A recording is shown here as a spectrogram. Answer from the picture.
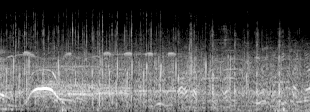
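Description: Stadium crowd applauding and cheering at the end of a marching band's halftime show. Scattered shouting voices ride over the clapping, with one loud shout about a second in.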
